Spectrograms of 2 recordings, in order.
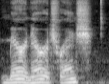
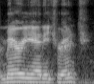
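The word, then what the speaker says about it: Mariana Trench: Did you say Marinara Trench? Yeah, I pronounced it wrong. I know. Sauce. I'm on some pain meds, so they're kicking in. The Mariani Trench.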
